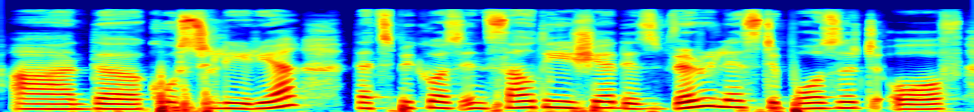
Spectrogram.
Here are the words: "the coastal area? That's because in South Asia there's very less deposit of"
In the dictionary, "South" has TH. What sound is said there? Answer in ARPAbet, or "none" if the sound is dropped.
T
